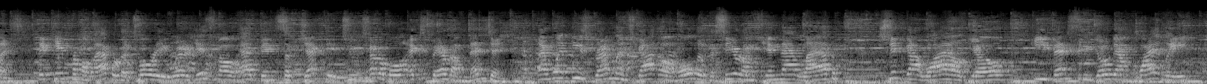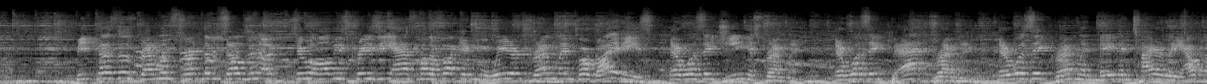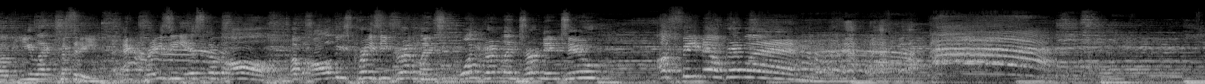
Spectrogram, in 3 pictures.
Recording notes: Recorded live at The Virgil in Los Angeles.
